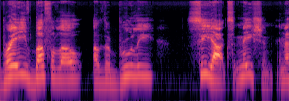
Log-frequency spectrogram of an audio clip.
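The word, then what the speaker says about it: Sioux: this came from brave buffalo of the brulee seahawks nation and i spelled s-i-o-u-x just in case i may pronounce that wrong or say it wrong and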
